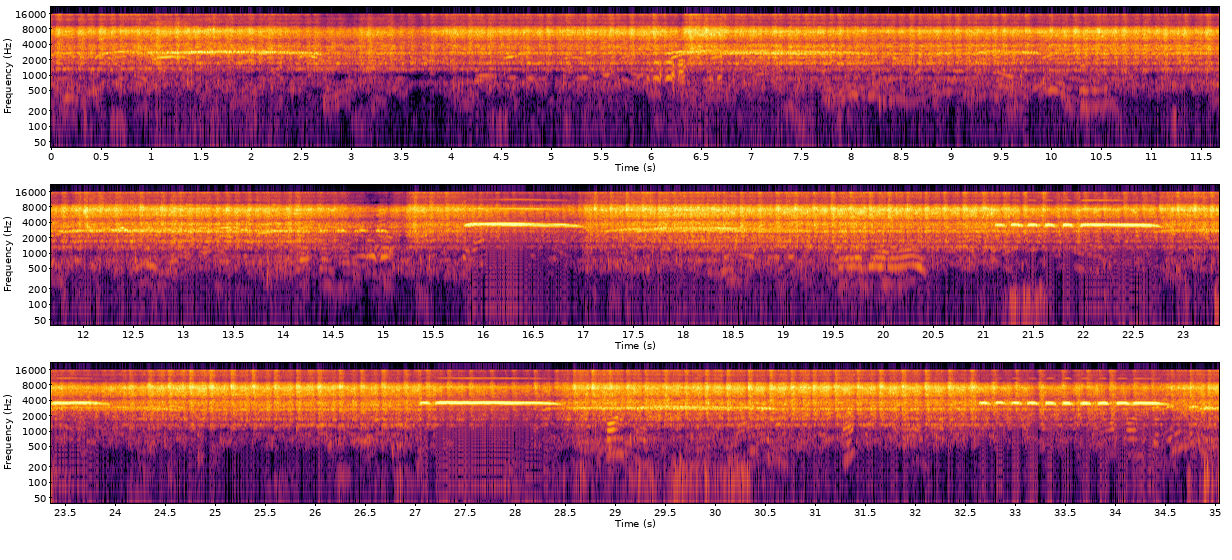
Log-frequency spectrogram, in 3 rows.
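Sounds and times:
murmur of crowd: 0:00.0 - 0:35.0
wooden mill squealing: 0:00.0 - 0:35.0.

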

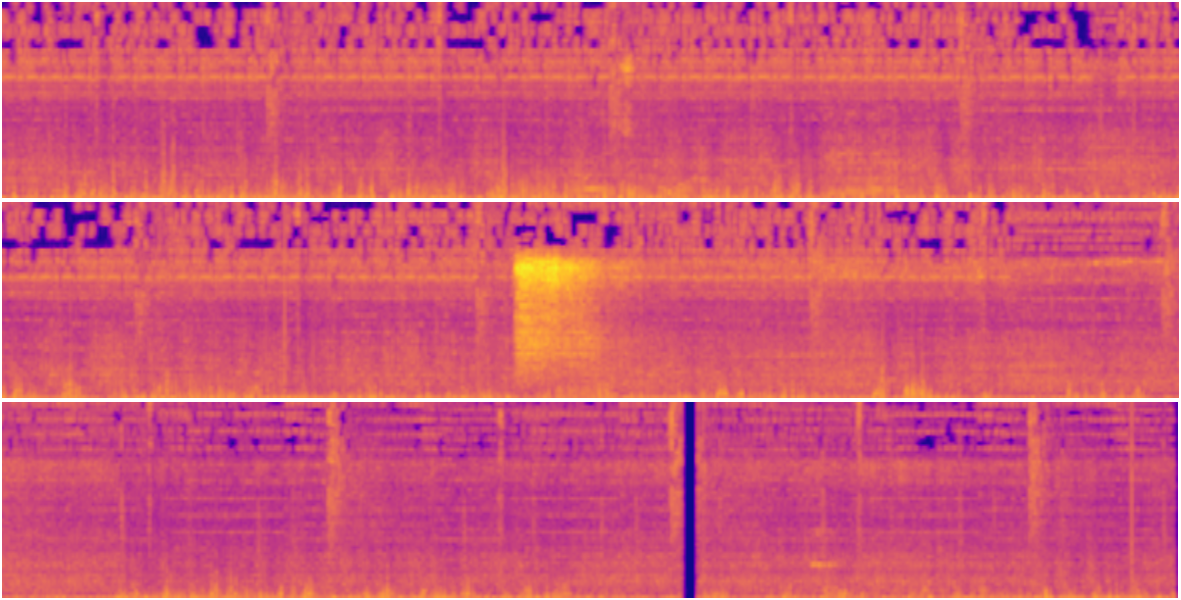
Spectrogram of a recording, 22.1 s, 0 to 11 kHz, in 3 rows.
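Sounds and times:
truck diesel engine rumbling: 0:00.0 - 0:22.0
wind buffeting microphone: 0:00.0 - 0:22.0
air release hiss: 0:10.5 - 0:11.7.

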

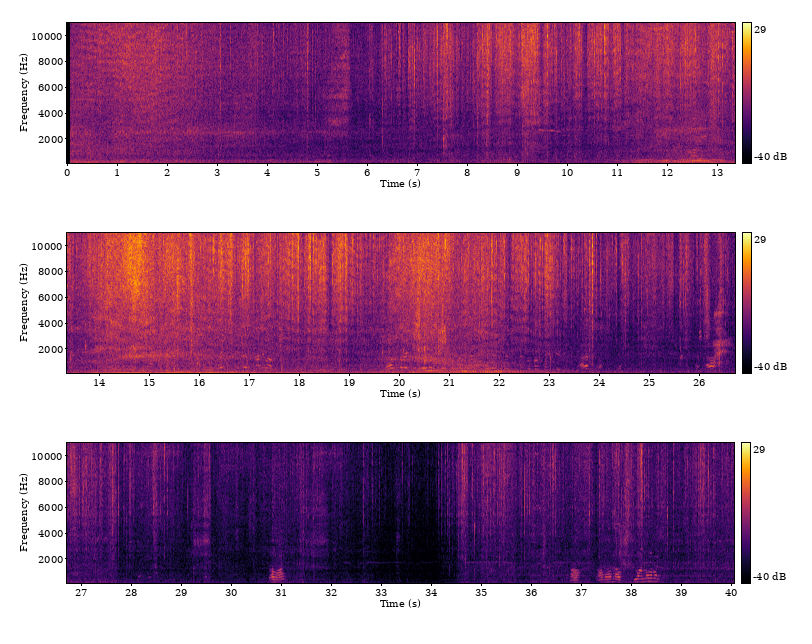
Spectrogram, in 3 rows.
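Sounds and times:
street traffic on snow: 0:00.0 - 0:40.0
vehicle engine humming: 0:00.1 - 0:40.0.

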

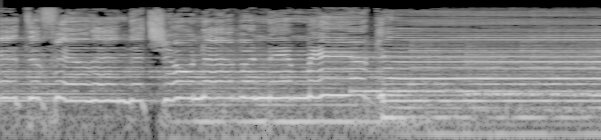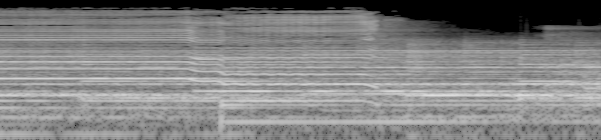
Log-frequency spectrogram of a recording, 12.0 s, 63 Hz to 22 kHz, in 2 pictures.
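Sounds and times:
man singing long note: 0:00.0 - 0:10.6
pop ballad accompaniment: 0:00.0 - 0:12.0.

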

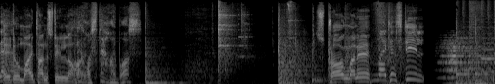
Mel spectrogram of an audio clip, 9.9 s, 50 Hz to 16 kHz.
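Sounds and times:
glassy clink: 0:04.4 - 0:05.2
music: 0:05.6 - 0:08.0, 0:08.6 - 0:09.9.

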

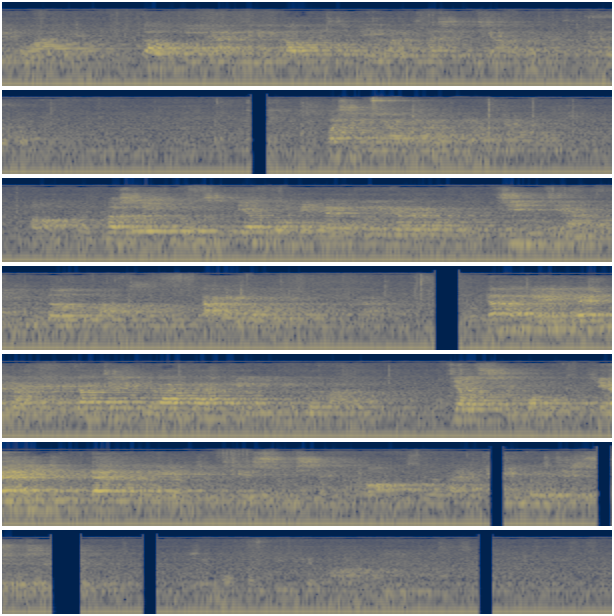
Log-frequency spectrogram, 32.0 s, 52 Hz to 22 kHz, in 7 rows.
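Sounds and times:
person lecturing: 0:00.0 - 0:05.0, 0:07.0 - 0:31.0.

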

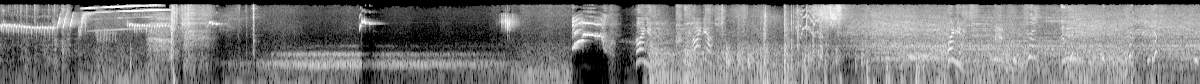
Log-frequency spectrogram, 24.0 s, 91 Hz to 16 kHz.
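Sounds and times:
low eerie film score drone: 0:00.0 - 0:13.8, 0:15.8 - 0:24.0
canary trilling and chirping: 0:10.0 - 0:10.4.

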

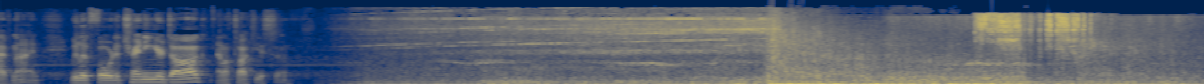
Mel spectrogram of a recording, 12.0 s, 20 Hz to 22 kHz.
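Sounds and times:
rising whistle-like tones: 0:03.3 - 0:08.3
whooshing riser: 0:03.4 - 0:08.2
deep impact: 0:06.1 - 0:12.0.

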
